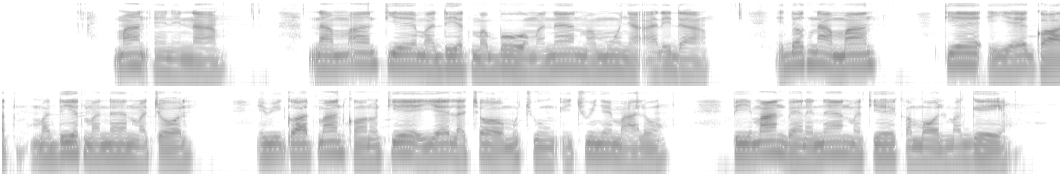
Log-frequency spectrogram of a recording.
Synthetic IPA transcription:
ma˦ne˨ni˨na˨m | na˨mːa˦ntje˦ma˨di˦tma˨bo˦ma˨nɛ˦nma˨mʊ˦ɲa̰˨ʔa̰˨ɾɪ˦da˨ | ḭ˨dɔ˦kna˦˨mːa˦n | tje˦i˨jɛ˦ɡɔ˨tma˨di˦tma˨nɛ˦nma˨t͡ʃɔ˦l | i˨wi˨ɡɔ˨tma˦nkɔ˨no˨tje˦i˨jɛ˦la˨t͡ʃɔ˦mo˦t͡ʃu˨ŋḭ˨t͡ʃwi˦ɲe˦ma˨lo˦ | pi˨ma˦nbɛ˨nɛ˨nɛ˦nma˨tje˦ka˨mɔ˨lma˨ɡe˦˨

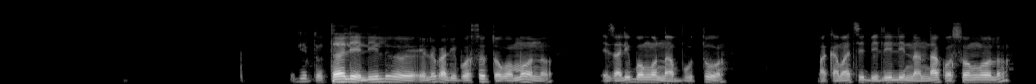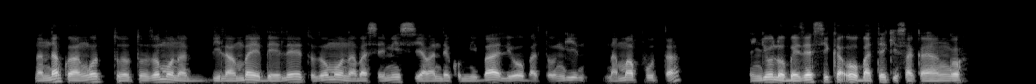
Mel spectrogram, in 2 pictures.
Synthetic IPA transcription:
sɔ˦ki˦to˨ta˦li˦e˨li˦lḛ˨lɔ˦ko˨a˨i˨bo˨so˦˨to˨ko˨mɔ˦na˨ | e˨za˨li˦bɔ˦ŋɡo˦na˨bu˨tu˦ | ba˨ka˨ma˦ti˦bi˨li˦li˦na˨nda˦ko˨so˦ŋɡo˦lo˦ | na˨nda˦ko˨ja˨ŋɡo˦to˨zo˦mɔ˦na˨bi˨la˨mba˦e˨be˨le˦to˨zo˦mɔ˦na˨ba˨se˨mi˦si˨ja˨ba˨nde˨ko˨mi˨ba˦li˨˦o˦jo˦ba˨to˨ŋɡi˦ | na˨ma˦pu˦ta˦ | e˨ŋɡi˦o˦lo˨ba˨e˨za˦e˨si˦ka˦ʔo˦jo˦ba˨te˦ki˨sa˨ka˨ja˨ŋɡo˦

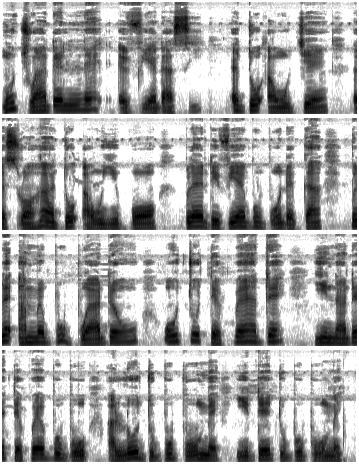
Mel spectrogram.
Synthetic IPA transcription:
ŋũ˦t͡ʃo˨a˨ɖɛ˦lɛ˦ | e˨vi˨a˨ɖa˦˨si˦ | e˦d̪o˦ʔa˨wu˨d͡ʒɛ˦ | e˨sɾɔ̃˨ɦã˦˨d̪o˦ʔa̰˨wu˨ji˨bɔ˨ | k͡ple˦ɖe˨vi˦ɛ˦bu˦bu˨˦ɖɛ˨ka˦k͡ple˦ʔa˨mɛ̃˨bu˦bu˨a˨ɖɛ˦wo˦wo˦t͡ʃo˦t̪ɛ˨ɸɛ˦a˨ɖɛ˦ | ji˨nã˨ɖɛ˦t̪ɛ˨ɸɛ˦bu˦bu˨˦a̰˨lo˦d̪u˨bu˦bu˨˦mɛ̃˨ | ji˨ɖɛ˦d̪u˨bu˦bu˨˦mɛ̃˨

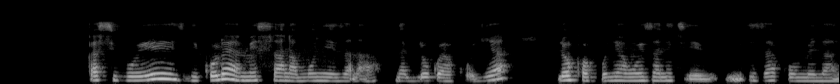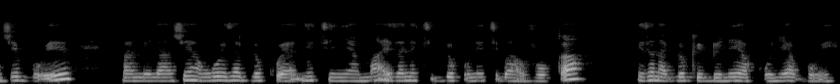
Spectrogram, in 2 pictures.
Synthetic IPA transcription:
ka˨si˨bo˨je˦li˨ko˨˦lo˦ja˨me˦sa˦na˨mɔ˦ni˦e˨a˦˨na˨bi˨lɔ˦kɔ˨ja˨kʰo̰˨li˦a˦ | b̥i˨lɔ˦kɔ˨ja˨ko˨li˦a˦ja˨ŋɡo˦e˨za˦n˦ | e˨za˦ko˨me˨lã˨ʒe˦bo̰˨je˦ | ba˨me˨lã˨ʒe˦ja˨ŋɡo˦e˨za˦bi˨lɔ˦kɔ˨ja˨ne˦tʰi˨ɲa˨ma̰˦e˨za˦ne˦tʰi˨bi˨lɔ˦kɔ˨ne˦ti˦ba̰ː˨vo˨ka˦ | e˨za˦na˨bi˨lɔ˦kɔ˨e˨be˨le˦ja˨ko˨li˦a˦bo˨je˦

